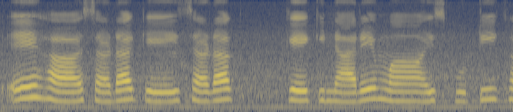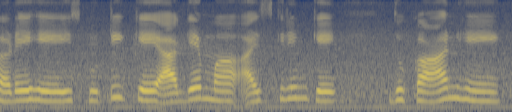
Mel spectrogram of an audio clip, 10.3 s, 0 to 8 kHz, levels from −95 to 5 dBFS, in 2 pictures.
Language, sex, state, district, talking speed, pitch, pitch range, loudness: Chhattisgarhi, female, Chhattisgarh, Raigarh, 105 wpm, 220 Hz, 210-240 Hz, -17 LUFS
